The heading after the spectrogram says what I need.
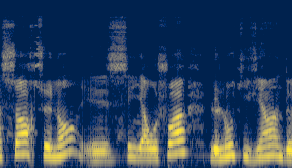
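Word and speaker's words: יהושע: nom euh il n'est pas comme les autres yahoshua c'est ça le nom qu'on prononce ici c'est lui qui vous a sauvé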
